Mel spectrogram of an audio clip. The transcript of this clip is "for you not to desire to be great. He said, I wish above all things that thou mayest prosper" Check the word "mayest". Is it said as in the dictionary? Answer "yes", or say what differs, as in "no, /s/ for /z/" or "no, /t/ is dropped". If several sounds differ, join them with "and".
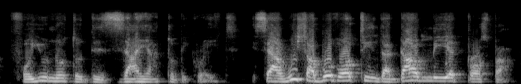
no, /s/ is dropped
